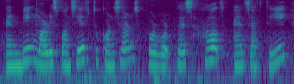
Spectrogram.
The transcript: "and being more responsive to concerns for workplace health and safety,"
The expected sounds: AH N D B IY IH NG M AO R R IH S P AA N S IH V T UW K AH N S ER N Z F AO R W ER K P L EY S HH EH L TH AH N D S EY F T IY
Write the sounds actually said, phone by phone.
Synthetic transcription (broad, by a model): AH N B IY IH NG M AO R R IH S P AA N S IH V T UW K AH N S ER N S F AO R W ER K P EY S HH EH L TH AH N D S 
